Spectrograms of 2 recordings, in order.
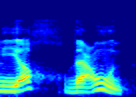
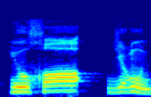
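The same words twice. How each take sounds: First: يخدعون said slowly with a short open ya and a silent kha, no alif; يخدعون recited slowly as yakhdaʿūn in the Hafs way; Hafs reading. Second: يخادعون said slowly with a u on ya and a long alif after kha; يخادعون recited slowly as yukhādiʿūn in the Warsh way; Warsh reading. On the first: Teacher giving the Hafs reading, slow careful recitation. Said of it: "يبقى حفص بيقول". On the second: Teacher contrasting Warsh with Hafs, slow careful recitation. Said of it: "ورش بيقول". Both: Shown as a demonstration.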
